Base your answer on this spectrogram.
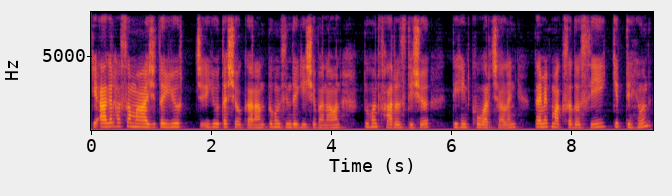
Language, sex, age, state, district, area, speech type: Kashmiri, female, 30-45, Jammu and Kashmir, Anantnag, rural, spontaneous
